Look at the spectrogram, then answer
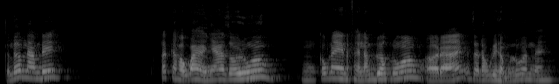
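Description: A male math teacher with a voice that sits high talks at a quick pace as he reads out students' scores during a live online lesson. He's teasing and jokey, and keeps asking "được chưa?".

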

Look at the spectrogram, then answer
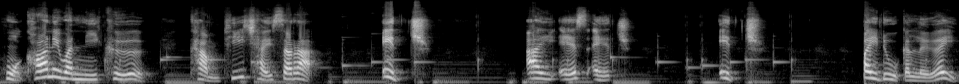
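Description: A woman teaching phonics in a scripted voice-over. Her voice sits a little high and swings in lively melody, while her pace stays slow and deliberate. Faint music plays behind her as she carefully sounds out and repeats each word.

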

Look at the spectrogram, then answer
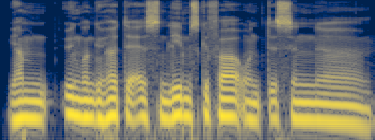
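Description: A man's voice: sits low, steady tone, moderate pace, dark tone, clear, resonant tone, no room sound, studio quality. A young man telling a dramatic true story in casual, slangy street talk, speaking to his viewers.

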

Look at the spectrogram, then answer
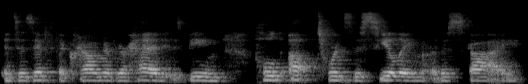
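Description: A woman in her thirties leads a calm grounding meditation, giving soothing instructions with long pauses between phrases. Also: on the low side. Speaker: meditation guide. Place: indoor room with wooden floor and plank wall. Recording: roomy echo, distant microphone.

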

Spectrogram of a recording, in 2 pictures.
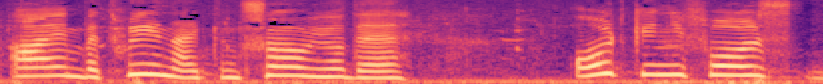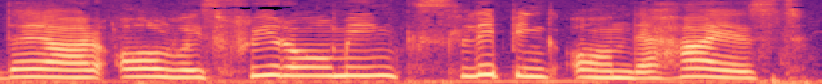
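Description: A farm tour from Australia, filmed on a phone while walking: the homesteader moves through her rural garden past the poultry. Her high voice is slow and relaxed, full of fillers and a turn of phrase.

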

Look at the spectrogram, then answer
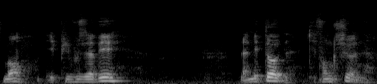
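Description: Middle-aged guy coaching tapping, lively and punchy, pitch jumping around a lot. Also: a little slow, slightly rough. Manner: animated, emphatic, colloquial. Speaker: EFT coach. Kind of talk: energetic video coaching.

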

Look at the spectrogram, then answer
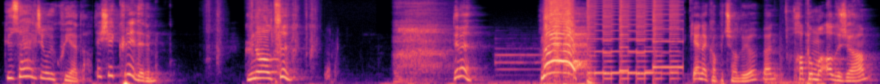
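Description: A young man giving excitable horror let's-play commentary, talking to himself, swearing and yelping at scares. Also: high-pitched, slow, pauses often. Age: young adult. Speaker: gaming YouTuber. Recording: game music playing behind.

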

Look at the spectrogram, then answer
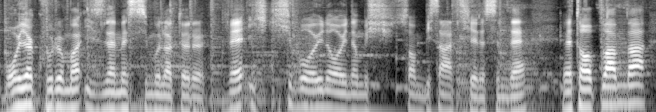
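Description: A man commentating as he plays computer games, excitable and jokey, often shouting at the game. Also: medium pitch, fairly quick, music in the background. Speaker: gaming YouTuber. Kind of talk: let's play commentary.

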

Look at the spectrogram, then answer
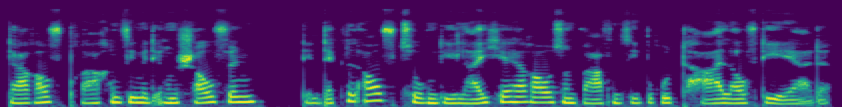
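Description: A woman reading an audiobook as narrator in calm, measured storytelling. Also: on the low side, breathy edge, no room sound. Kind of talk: scripted narration.

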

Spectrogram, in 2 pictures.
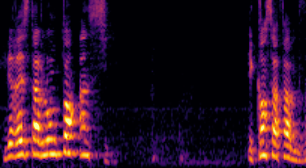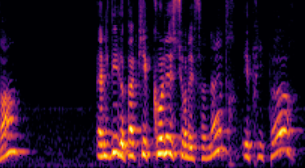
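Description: A woman's voice: a little high, lively intonation. Woman reading a short story aloud. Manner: measured storytelling with repetitions. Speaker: reader.

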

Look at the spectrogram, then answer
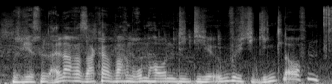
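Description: A man narrates his own video game session in a loose, thinking-aloud way. He wanders between thoughts and often ends with a questioning tag. Quiet game music plays faintly behind his voice. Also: medium pitch, animated, very fast, creaky. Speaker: let's play gamer. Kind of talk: casual gameplay commentary.

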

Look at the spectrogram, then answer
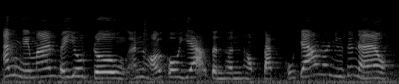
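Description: A woman in a sitcom who speaks in shrill exclamations. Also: racing, sharp tone, a little hiss or hum. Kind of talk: sitcom acting.

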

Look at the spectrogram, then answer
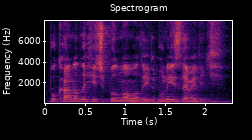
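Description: A man's voice: fairly high pitch, quick pace, a little hiss or hum. A man streaming live, reacting casually and chatting with his viewers.

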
